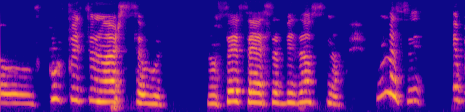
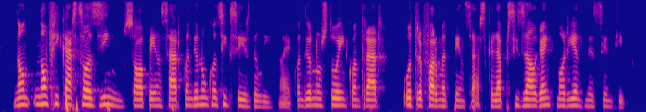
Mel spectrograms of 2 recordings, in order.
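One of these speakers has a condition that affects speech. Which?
The first: ataxia after brain injury.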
